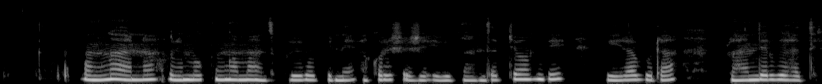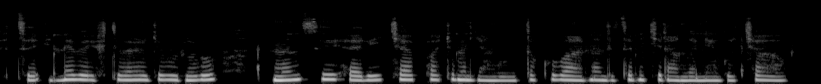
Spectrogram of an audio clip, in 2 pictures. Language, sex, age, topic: Kinyarwanda, female, 18-24, health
